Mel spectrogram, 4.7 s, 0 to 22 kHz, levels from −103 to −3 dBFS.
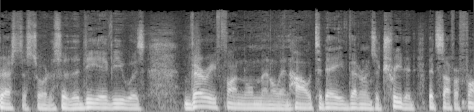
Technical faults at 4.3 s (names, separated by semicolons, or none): time-stretched section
